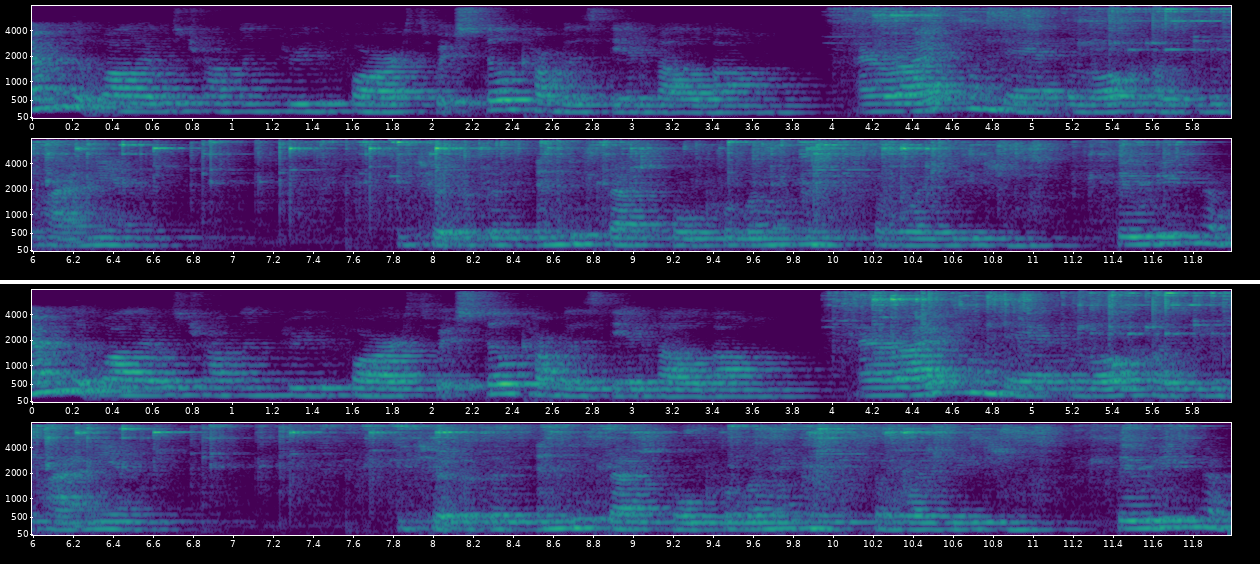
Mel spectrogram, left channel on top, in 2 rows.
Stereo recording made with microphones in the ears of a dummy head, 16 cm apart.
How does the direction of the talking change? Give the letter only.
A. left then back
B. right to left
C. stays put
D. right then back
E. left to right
C.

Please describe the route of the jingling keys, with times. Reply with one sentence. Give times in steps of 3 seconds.
You can hear the jingling keys not at all from 0 s, on the right from 3 s and on the left from 6 s.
